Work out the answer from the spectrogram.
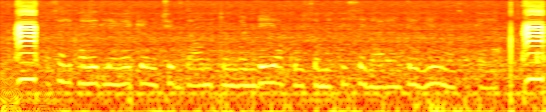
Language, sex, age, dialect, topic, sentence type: Bhojpuri, female, 18-24, Western, agriculture, question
